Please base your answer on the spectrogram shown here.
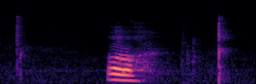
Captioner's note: sigh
